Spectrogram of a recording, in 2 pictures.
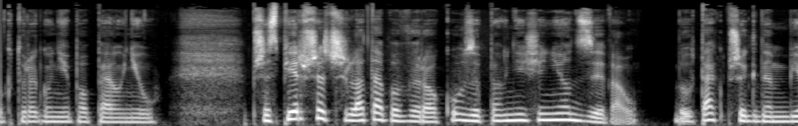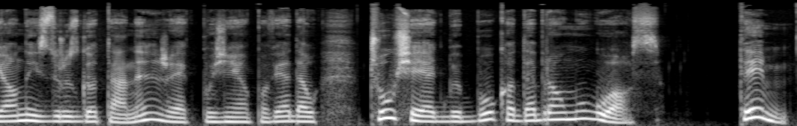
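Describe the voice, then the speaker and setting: A woman's voice: low voice, a little mellow, no echo. Female audiobook reader, dry studio sound. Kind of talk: scripted narration, audiobook reading of a dialogue.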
